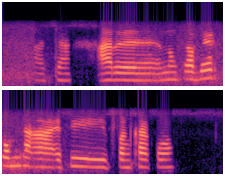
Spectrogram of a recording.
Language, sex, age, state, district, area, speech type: Santali, female, 30-45, Jharkhand, Seraikela Kharsawan, rural, conversation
